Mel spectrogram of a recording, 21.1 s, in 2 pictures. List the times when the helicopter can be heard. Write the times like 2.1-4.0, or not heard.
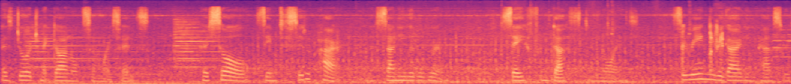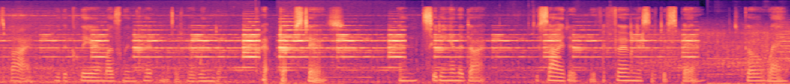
0.0-21.0.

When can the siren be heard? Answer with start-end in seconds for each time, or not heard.
not heard.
